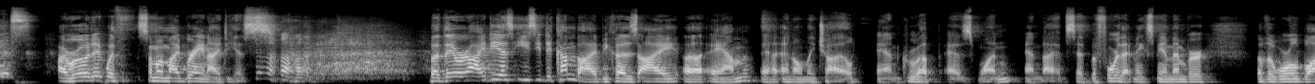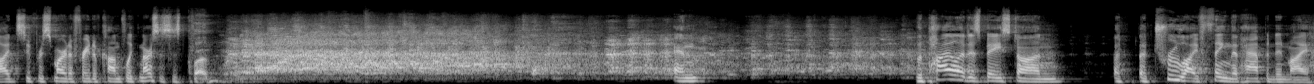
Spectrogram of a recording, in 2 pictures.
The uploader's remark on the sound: This episode was recorded live from San Francisco Sketchfest 2016. Live table read.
